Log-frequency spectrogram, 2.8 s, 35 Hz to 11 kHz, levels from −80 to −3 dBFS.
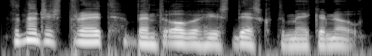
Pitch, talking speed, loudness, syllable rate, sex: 125 Hz, 215 wpm, -19 LUFS, 5.5 syllables/s, male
